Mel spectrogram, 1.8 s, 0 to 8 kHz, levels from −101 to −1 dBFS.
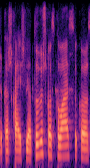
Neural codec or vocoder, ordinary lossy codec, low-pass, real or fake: none; Opus, 16 kbps; 7.2 kHz; real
